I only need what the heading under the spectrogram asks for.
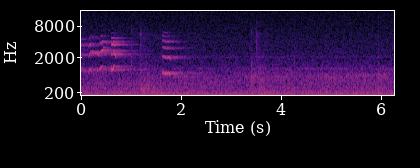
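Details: Peregrine falcon nestlings, two chicks, in a nest box at Orange, New South Wales, Australia, being fed on 20 October 2024. Two short, harsh, whining cries in the first two seconds give way to quiet with faint tapping.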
